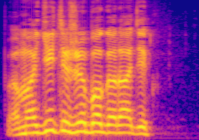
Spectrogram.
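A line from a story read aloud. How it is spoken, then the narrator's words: Panicked yelling. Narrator (Russian): заорал доезжачий, которому не подчинялась лошадь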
